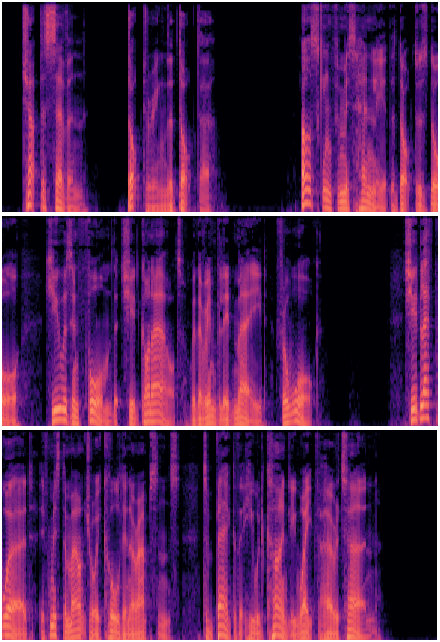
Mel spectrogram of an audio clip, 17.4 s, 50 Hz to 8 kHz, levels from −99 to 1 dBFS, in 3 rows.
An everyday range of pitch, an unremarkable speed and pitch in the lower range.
No: wide, 8.2 semitones; average, 170 wpm; very low, 85 Hz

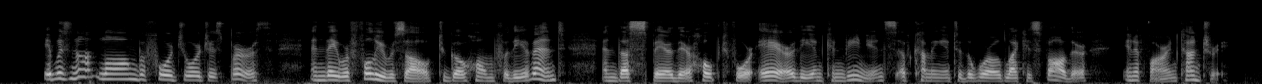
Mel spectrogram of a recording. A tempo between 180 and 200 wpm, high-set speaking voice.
No: average, 185 wpm; medium, 180 Hz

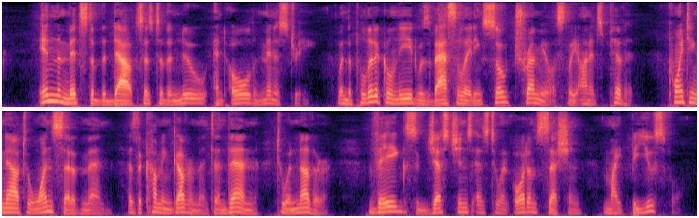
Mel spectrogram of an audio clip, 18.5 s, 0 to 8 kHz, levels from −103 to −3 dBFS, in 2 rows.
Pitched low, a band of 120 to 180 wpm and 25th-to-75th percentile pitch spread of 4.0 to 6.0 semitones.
Yes: low, 110 Hz; average, 160 wpm; average, 4.8 semitones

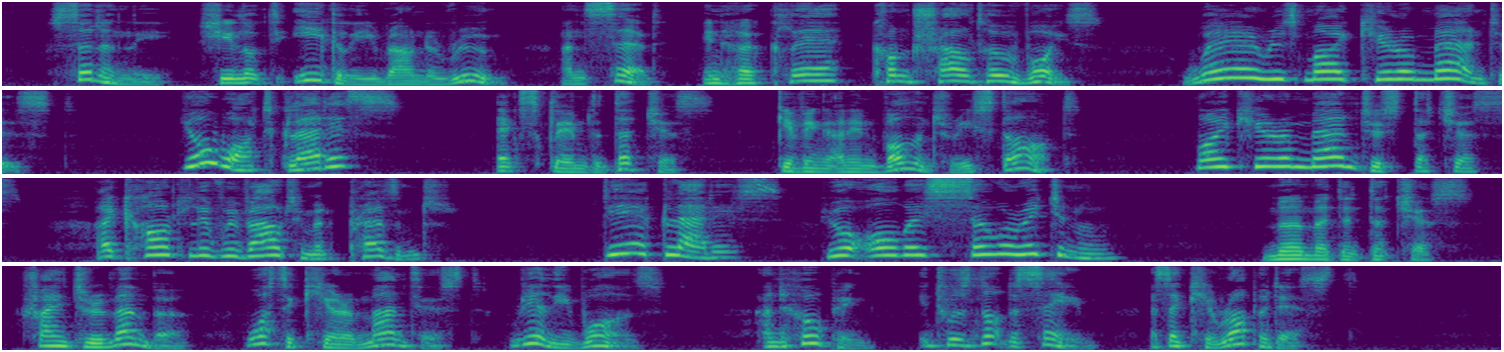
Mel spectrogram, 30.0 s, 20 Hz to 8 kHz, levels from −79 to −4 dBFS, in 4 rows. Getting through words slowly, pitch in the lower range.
No: slow, 130 wpm; high, 200 Hz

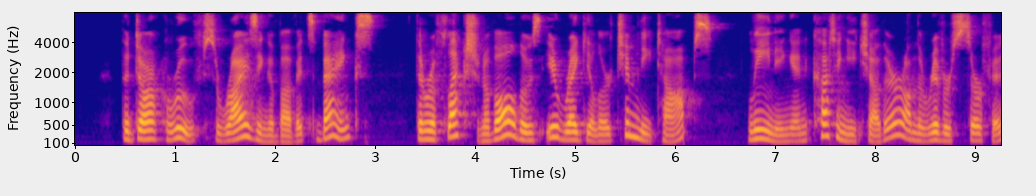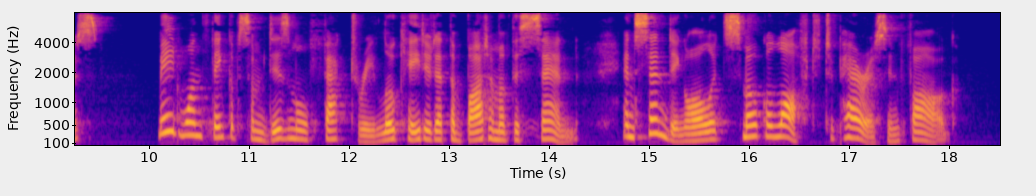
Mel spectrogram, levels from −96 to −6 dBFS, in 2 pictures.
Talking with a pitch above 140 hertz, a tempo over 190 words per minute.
No: medium, 185 Hz; average, 155 wpm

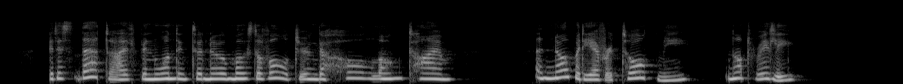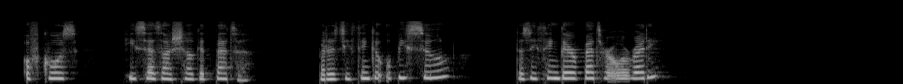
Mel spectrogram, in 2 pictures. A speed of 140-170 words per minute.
Yes: average, 160 wpm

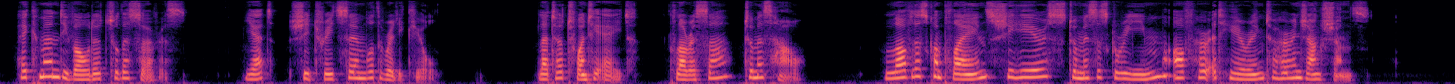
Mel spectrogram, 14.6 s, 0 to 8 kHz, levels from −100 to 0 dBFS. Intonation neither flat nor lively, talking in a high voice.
Yes: average, 4.8 semitones; high, 215 Hz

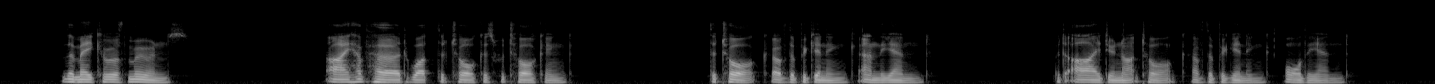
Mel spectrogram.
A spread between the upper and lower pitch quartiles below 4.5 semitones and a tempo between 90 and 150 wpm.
Yes: average, 2.9 semitones; slow, 135 wpm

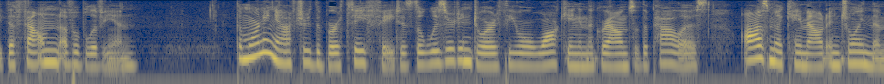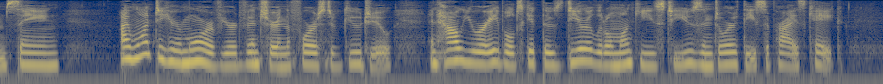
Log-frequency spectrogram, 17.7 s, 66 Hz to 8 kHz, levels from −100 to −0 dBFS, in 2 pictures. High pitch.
Yes: high, 205 Hz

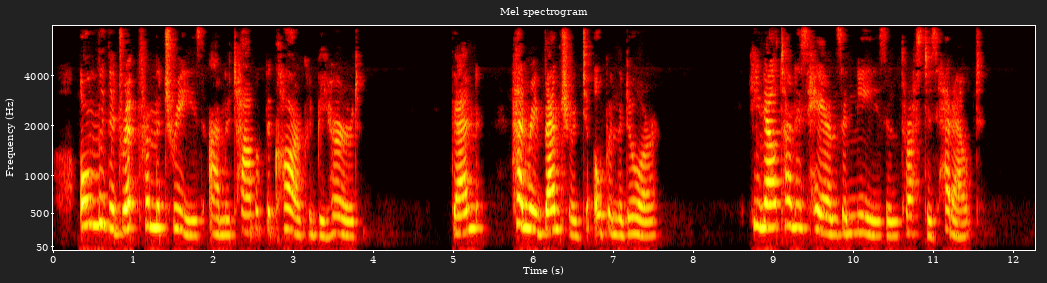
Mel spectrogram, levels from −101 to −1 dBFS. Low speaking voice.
No: high, 235 Hz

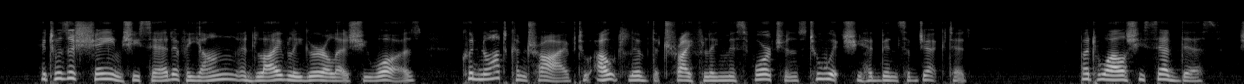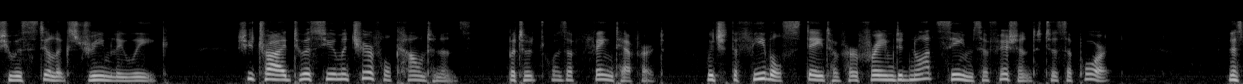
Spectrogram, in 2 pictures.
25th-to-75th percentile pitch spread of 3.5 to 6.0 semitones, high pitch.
Yes: average, 4.1 semitones; high, 200 Hz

